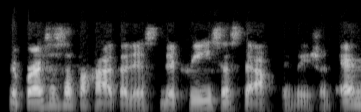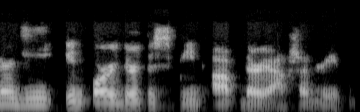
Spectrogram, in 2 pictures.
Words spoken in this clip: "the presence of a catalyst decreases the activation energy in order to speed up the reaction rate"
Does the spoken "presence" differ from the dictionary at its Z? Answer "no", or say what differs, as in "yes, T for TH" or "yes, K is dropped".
yes, S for Z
